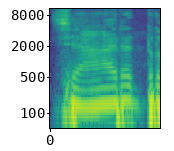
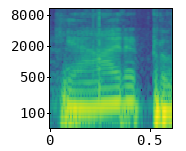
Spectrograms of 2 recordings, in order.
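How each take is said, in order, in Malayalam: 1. ഈ വാക്ക് ch ശബ്ദത്തിലാണ് തുടങ്ങുന്നത്. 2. ഈ വാക്ക് k ശബ്ദത്തിലാണ് തുടങ്ങുന്നത്. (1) "നമ്മളൊരിക്കലും ചാരക്ടർ എന്ന് പറയത്തില്ല" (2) "ക്യാരക്ടർ എന്നാണ് പറയുന്നത്"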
